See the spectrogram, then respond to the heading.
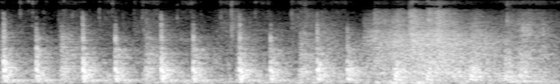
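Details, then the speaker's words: Peugeot parked and rocked by the roof rails, camera down by the wheel: sharp regular knocks about twice a second from a worn anti-roll bar drop link; new drop links to be fitted. "Grab the roof rails and rock the car. Can you hear it knocking? Charlie, if you take the camera down towards that wheel, you'll hear that drop link knocking."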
